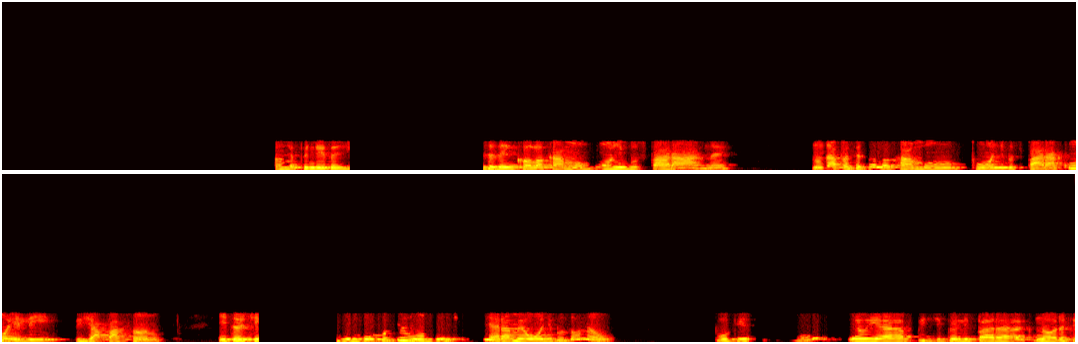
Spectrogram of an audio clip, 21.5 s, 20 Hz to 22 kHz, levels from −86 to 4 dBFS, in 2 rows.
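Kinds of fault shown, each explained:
Bluetooth CVSD headset codec: The speech runs through the one-bit, adaptive-step codec used by phone headsets, with nothing getting through above about 3.8 kHz. The damage is plainly audible: s sounds turn scratchy, loud bright bits distort, and a grainy hiss sits underneath. That fits a 64 kbps link.
Playback stall: The speech just stops dead twice, from 3.48 to 4.83 s (about 1.35 s) and from 13.31 to 14.10 s (about 0.79 s), then carries on. The likely cause is the player starving for data or its thread getting blocked, leaving the output silent until it caught up.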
